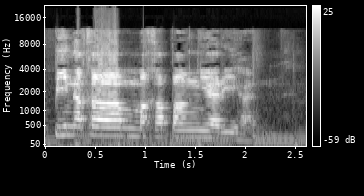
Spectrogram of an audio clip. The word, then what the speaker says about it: pinakamakapangyarihan: Anyway, so number 6, pinakamakapangyarihan. So yeah, that word means the most powerful. And I pretty much said it properly. Yeah.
